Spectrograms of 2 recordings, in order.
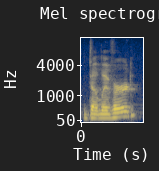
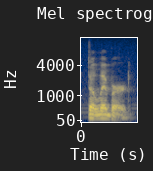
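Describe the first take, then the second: First: The name sounds like the word 'delivered'. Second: The name sounds like the word 'delivered'.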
